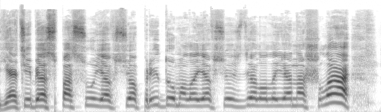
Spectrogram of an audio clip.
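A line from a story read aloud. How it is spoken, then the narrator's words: Shouted. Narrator (Russian): Крикнула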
